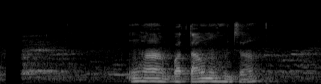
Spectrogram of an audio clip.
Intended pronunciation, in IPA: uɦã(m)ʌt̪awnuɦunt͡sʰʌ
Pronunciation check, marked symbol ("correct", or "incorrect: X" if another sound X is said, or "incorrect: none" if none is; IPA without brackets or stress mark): incorrect: b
